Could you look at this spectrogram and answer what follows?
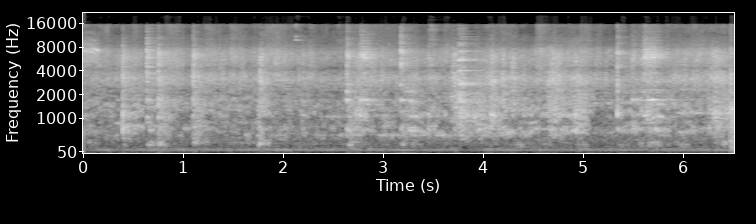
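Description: Butter is stirred into a methi tomato curry in a pan: a spoon scrapes and clinks against the metal over a soft, continuous sizzle, with steady rhythmic stirring and no voices.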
